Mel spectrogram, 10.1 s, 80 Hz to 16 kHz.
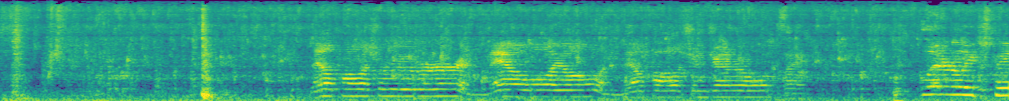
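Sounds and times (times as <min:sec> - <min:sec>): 
water running from a tap while washing hands: 0:00.0 - 0:10.0
speech: 0:03.2 - 0:08.2, 0:08.9 - 0:10.0.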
